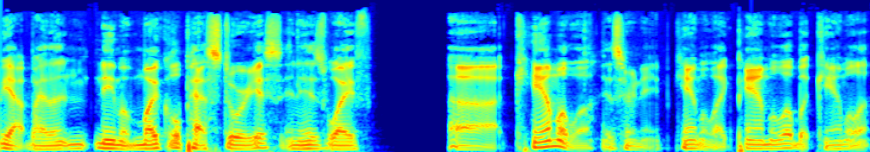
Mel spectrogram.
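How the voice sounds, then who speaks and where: A man's fairly low voice with vocal fry and very wide pitch swings, in an American accent at a moderate pace, the sound dry and close with no echo. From US Northeast, Rhode Island. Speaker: golf caddie. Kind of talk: casual chat.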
